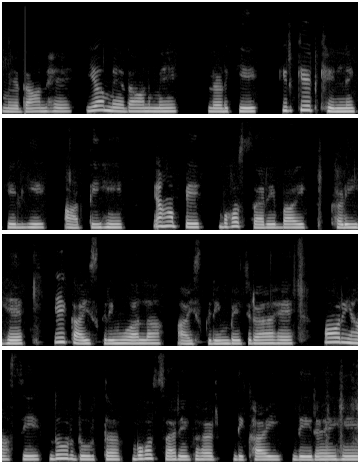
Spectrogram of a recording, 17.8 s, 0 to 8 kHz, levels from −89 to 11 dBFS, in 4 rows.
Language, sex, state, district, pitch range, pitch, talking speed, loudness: Hindi, female, Bihar, Lakhisarai, 220-240 Hz, 225 Hz, 130 wpm, -21 LUFS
